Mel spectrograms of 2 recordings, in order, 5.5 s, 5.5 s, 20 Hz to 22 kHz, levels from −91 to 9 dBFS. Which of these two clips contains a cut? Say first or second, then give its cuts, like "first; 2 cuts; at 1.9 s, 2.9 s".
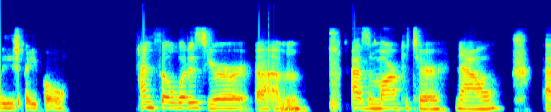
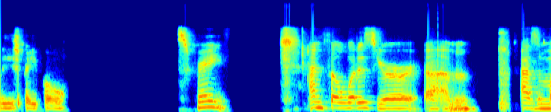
first; 1 cut; at 1.4 s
